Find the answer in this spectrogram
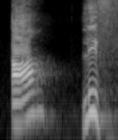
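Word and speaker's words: ألف: জায়গা থেকে উচ্চারণ হবে আলিফ অক্ষরটা উচ্চারণ হবে মুখের খালি জায়গা থেকে আমি আবারো বলি আ লিফ লিফ মানে কি ঠোঁট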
